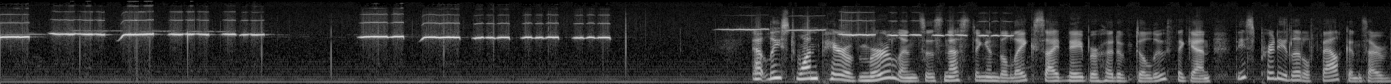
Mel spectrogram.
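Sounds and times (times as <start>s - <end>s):
white-throated sparrow singing: 0.0s - 6.1s, 7.2s - 10.4s
speech: 7.6s - 13.9s.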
